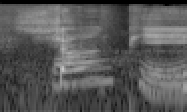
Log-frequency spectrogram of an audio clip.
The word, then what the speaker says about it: 商品: 여기서 商 발음은 혀를 약간 말아서 발음하셔야 돼요. 네, 다시 한번 해볼게요. 商品. 商品.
